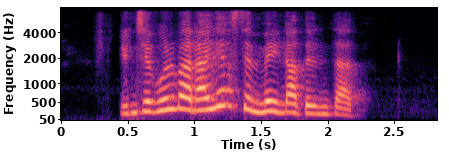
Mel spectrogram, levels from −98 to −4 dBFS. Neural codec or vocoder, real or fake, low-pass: codec, 16 kHz in and 24 kHz out, 0.6 kbps, FocalCodec, streaming, 2048 codes; fake; 7.2 kHz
